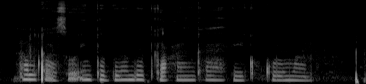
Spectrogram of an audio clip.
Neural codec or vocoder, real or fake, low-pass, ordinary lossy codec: none; real; none; none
